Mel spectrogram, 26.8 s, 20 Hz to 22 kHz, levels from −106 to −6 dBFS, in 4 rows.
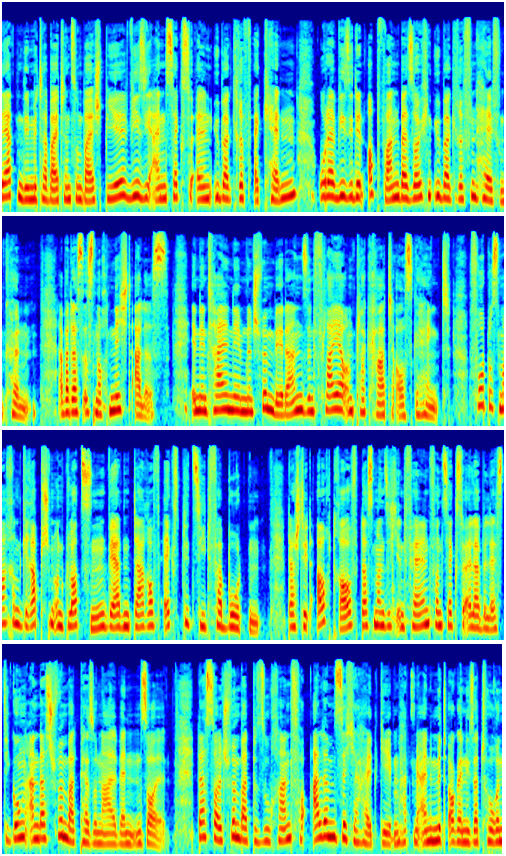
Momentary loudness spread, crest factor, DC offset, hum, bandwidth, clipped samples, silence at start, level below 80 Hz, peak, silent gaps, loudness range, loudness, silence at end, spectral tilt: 7 LU; 16 dB; under 0.1%; none; 17 kHz; under 0.1%; 0 s; -62 dBFS; -2 dBFS; none; 3 LU; -20 LUFS; 0 s; -4.5 dB/octave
